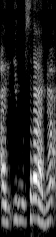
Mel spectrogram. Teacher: nun ketemu sinnya itu adalah ikfa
